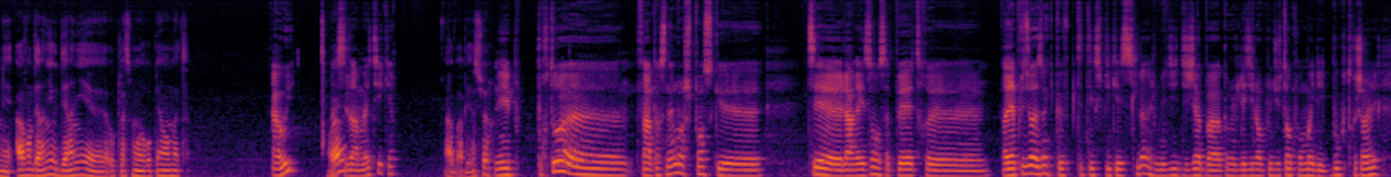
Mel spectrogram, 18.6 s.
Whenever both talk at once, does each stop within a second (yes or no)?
yes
